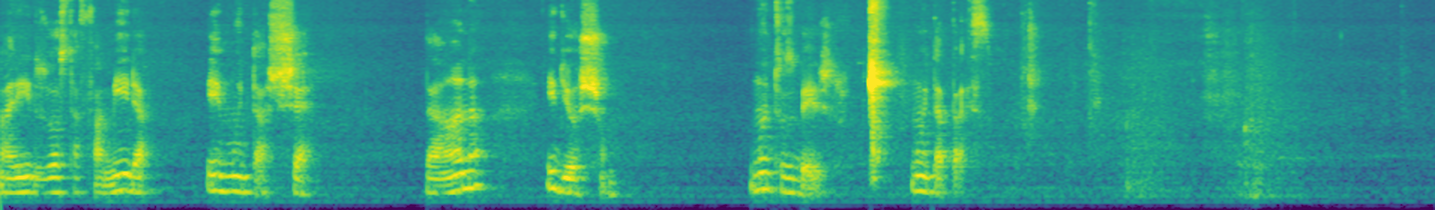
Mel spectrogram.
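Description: A woman speaks calmly and close up, in short phrases with pauses.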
